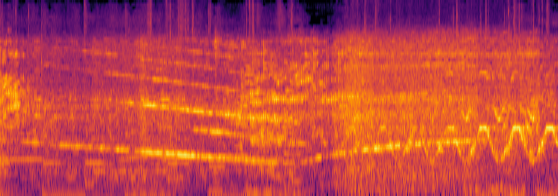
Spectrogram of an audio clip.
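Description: Siren sounding: one long wail that falls slowly in pitch for about three seconds, climbs back up, then switches to a fast up-and-down yelp near the end.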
